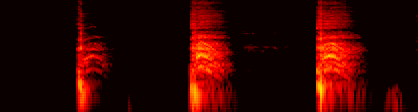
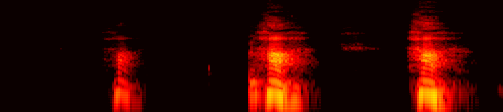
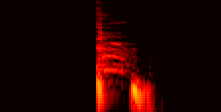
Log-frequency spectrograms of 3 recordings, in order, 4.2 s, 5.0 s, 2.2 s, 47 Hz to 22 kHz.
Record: {"three_cough_length": "4.2 s", "three_cough_amplitude": 4742, "three_cough_signal_mean_std_ratio": 0.32, "exhalation_length": "5.0 s", "exhalation_amplitude": 5467, "exhalation_signal_mean_std_ratio": 0.28, "cough_length": "2.2 s", "cough_amplitude": 2002, "cough_signal_mean_std_ratio": 0.28, "survey_phase": "beta (2021-08-13 to 2022-03-07)", "age": "45-64", "gender": "Male", "wearing_mask": "No", "symptom_cough_any": true, "symptom_runny_or_blocked_nose": true, "symptom_sore_throat": true, "symptom_headache": true, "symptom_onset": "3 days", "smoker_status": "Ex-smoker", "respiratory_condition_asthma": false, "respiratory_condition_other": false, "recruitment_source": "Test and Trace", "submission_delay": "2 days", "covid_test_result": "Positive", "covid_test_method": "RT-qPCR", "covid_ct_value": 33.5, "covid_ct_gene": "N gene"}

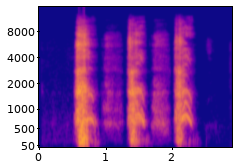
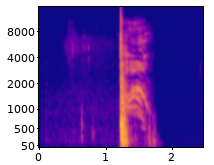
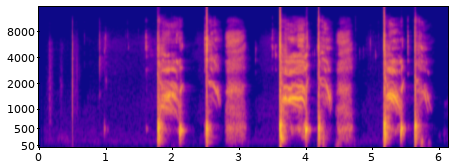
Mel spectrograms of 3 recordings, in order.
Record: {"exhalation_length": "2.9 s", "exhalation_amplitude": 31611, "exhalation_signal_mean_std_ratio": 0.38, "cough_length": "2.5 s", "cough_amplitude": 32768, "cough_signal_mean_std_ratio": 0.21, "three_cough_length": "6.1 s", "three_cough_amplitude": 32768, "three_cough_signal_mean_std_ratio": 0.37, "survey_phase": "beta (2021-08-13 to 2022-03-07)", "age": "18-44", "gender": "Female", "wearing_mask": "No", "symptom_cough_any": true, "symptom_runny_or_blocked_nose": true, "symptom_onset": "3 days", "smoker_status": "Never smoked", "respiratory_condition_asthma": false, "respiratory_condition_other": false, "recruitment_source": "Test and Trace", "submission_delay": "2 days", "covid_test_result": "Positive", "covid_test_method": "ePCR"}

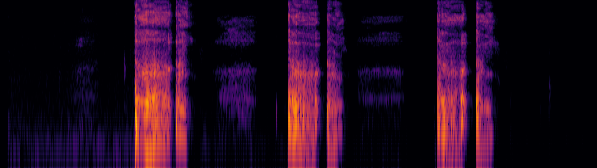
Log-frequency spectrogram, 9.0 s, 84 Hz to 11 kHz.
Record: {"three_cough_length": "9.0 s", "three_cough_amplitude": 30476, "three_cough_signal_mean_std_ratio": 0.32, "survey_phase": "beta (2021-08-13 to 2022-03-07)", "age": "65+", "gender": "Female", "wearing_mask": "No", "symptom_headache": true, "smoker_status": "Never smoked", "respiratory_condition_asthma": false, "respiratory_condition_other": false, "recruitment_source": "REACT", "submission_delay": "2 days", "covid_test_result": "Negative", "covid_test_method": "RT-qPCR", "influenza_a_test_result": "Negative", "influenza_b_test_result": "Negative"}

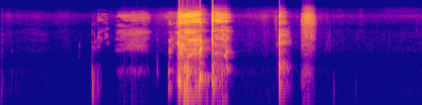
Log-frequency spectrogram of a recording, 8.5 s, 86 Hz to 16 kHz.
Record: {"cough_length": "8.5 s", "cough_amplitude": 26028, "cough_signal_mean_std_ratio": 0.28, "survey_phase": "beta (2021-08-13 to 2022-03-07)", "age": "45-64", "gender": "Male", "wearing_mask": "No", "symptom_cough_any": true, "symptom_new_continuous_cough": true, "symptom_fatigue": true, "symptom_change_to_sense_of_smell_or_taste": true, "symptom_onset": "5 days", "smoker_status": "Ex-smoker", "respiratory_condition_asthma": false, "respiratory_condition_other": false, "recruitment_source": "Test and Trace", "submission_delay": "1 day", "covid_test_result": "Positive", "covid_test_method": "RT-qPCR", "covid_ct_value": 15.3, "covid_ct_gene": "ORF1ab gene", "covid_ct_mean": 15.5, "covid_viral_load": "8200000 copies/ml", "covid_viral_load_category": "High viral load (>1M copies/ml)"}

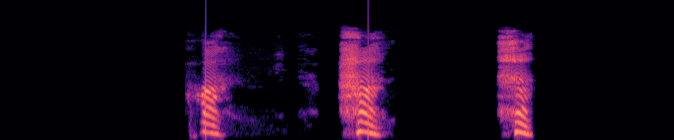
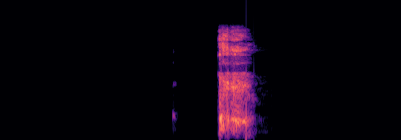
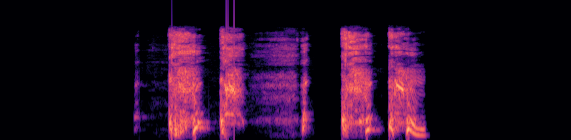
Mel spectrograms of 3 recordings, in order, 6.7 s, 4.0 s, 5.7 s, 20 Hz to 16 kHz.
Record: {"exhalation_length": "6.7 s", "exhalation_amplitude": 31882, "exhalation_signal_mean_std_ratio": 0.29, "cough_length": "4.0 s", "cough_amplitude": 28705, "cough_signal_mean_std_ratio": 0.21, "three_cough_length": "5.7 s", "three_cough_amplitude": 31159, "three_cough_signal_mean_std_ratio": 0.39, "survey_phase": "beta (2021-08-13 to 2022-03-07)", "age": "18-44", "gender": "Female", "wearing_mask": "No", "symptom_cough_any": true, "symptom_runny_or_blocked_nose": true, "symptom_shortness_of_breath": true, "symptom_sore_throat": true, "symptom_abdominal_pain": true, "symptom_diarrhoea": true, "symptom_fatigue": true, "symptom_fever_high_temperature": true, "symptom_headache": true, "symptom_change_to_sense_of_smell_or_taste": true, "symptom_loss_of_taste": true, "symptom_onset": "5 days", "smoker_status": "Never smoked", "respiratory_condition_asthma": false, "respiratory_condition_other": false, "recruitment_source": "Test and Trace", "submission_delay": "2 days", "covid_test_result": "Positive", "covid_test_method": "RT-qPCR", "covid_ct_value": 17.8, "covid_ct_gene": "ORF1ab gene", "covid_ct_mean": 18.5, "covid_viral_load": "890000 copies/ml", "covid_viral_load_category": "Low viral load (10K-1M copies/ml)"}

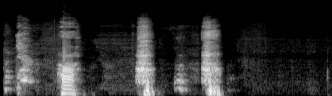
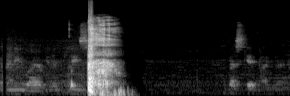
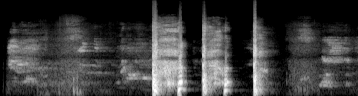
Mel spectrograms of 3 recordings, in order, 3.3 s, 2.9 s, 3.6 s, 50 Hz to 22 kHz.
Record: {"exhalation_length": "3.3 s", "exhalation_amplitude": 32767, "exhalation_signal_mean_std_ratio": 0.34, "cough_length": "2.9 s", "cough_amplitude": 32768, "cough_signal_mean_std_ratio": 0.2, "three_cough_length": "3.6 s", "three_cough_amplitude": 32768, "three_cough_signal_mean_std_ratio": 0.31, "survey_phase": "beta (2021-08-13 to 2022-03-07)", "age": "18-44", "gender": "Male", "wearing_mask": "No", "symptom_cough_any": true, "symptom_change_to_sense_of_smell_or_taste": true, "symptom_onset": "12 days", "smoker_status": "Ex-smoker", "respiratory_condition_asthma": false, "respiratory_condition_other": false, "recruitment_source": "REACT", "submission_delay": "1 day", "covid_test_result": "Positive", "covid_test_method": "RT-qPCR", "covid_ct_value": 32.0, "covid_ct_gene": "N gene", "influenza_a_test_result": "Negative", "influenza_b_test_result": "Negative"}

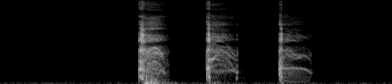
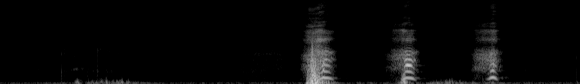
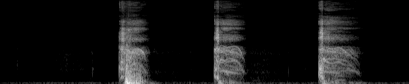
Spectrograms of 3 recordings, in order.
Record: {"cough_length": "3.9 s", "cough_amplitude": 24467, "cough_signal_mean_std_ratio": 0.28, "exhalation_length": "5.8 s", "exhalation_amplitude": 19293, "exhalation_signal_mean_std_ratio": 0.25, "three_cough_length": "4.1 s", "three_cough_amplitude": 32768, "three_cough_signal_mean_std_ratio": 0.27, "survey_phase": "alpha (2021-03-01 to 2021-08-12)", "age": "18-44", "gender": "Female", "wearing_mask": "No", "symptom_none": true, "smoker_status": "Current smoker (1 to 10 cigarettes per day)", "respiratory_condition_asthma": false, "respiratory_condition_other": false, "recruitment_source": "REACT", "submission_delay": "1 day", "covid_test_result": "Negative", "covid_test_method": "RT-qPCR"}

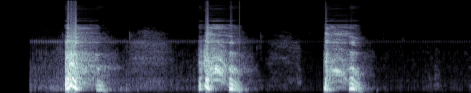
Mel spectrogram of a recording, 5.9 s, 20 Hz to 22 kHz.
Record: {"three_cough_length": "5.9 s", "three_cough_amplitude": 32768, "three_cough_signal_mean_std_ratio": 0.33, "survey_phase": "beta (2021-08-13 to 2022-03-07)", "age": "45-64", "gender": "Male", "wearing_mask": "No", "symptom_other": true, "smoker_status": "Never smoked", "respiratory_condition_asthma": false, "respiratory_condition_other": false, "recruitment_source": "Test and Trace", "submission_delay": "1 day", "covid_test_result": "Positive", "covid_test_method": "RT-qPCR", "covid_ct_value": 25.4, "covid_ct_gene": "N gene", "covid_ct_mean": 26.0, "covid_viral_load": "2900 copies/ml", "covid_viral_load_category": "Minimal viral load (< 10K copies/ml)"}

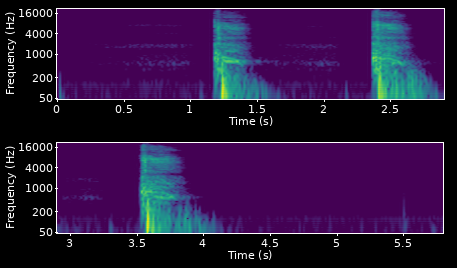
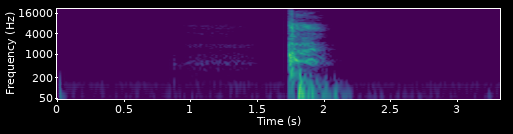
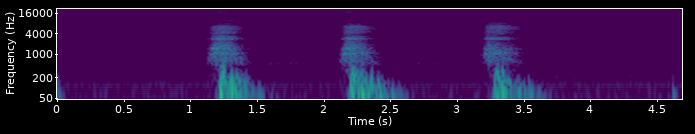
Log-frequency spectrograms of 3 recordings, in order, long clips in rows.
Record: {"three_cough_length": "5.8 s", "three_cough_amplitude": 32767, "three_cough_signal_mean_std_ratio": 0.24, "cough_length": "3.3 s", "cough_amplitude": 15468, "cough_signal_mean_std_ratio": 0.21, "exhalation_length": "4.7 s", "exhalation_amplitude": 2879, "exhalation_signal_mean_std_ratio": 0.37, "survey_phase": "beta (2021-08-13 to 2022-03-07)", "age": "65+", "gender": "Female", "wearing_mask": "No", "symptom_none": true, "smoker_status": "Ex-smoker", "respiratory_condition_asthma": false, "respiratory_condition_other": false, "recruitment_source": "REACT", "submission_delay": "2 days", "covid_test_result": "Negative", "covid_test_method": "RT-qPCR"}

